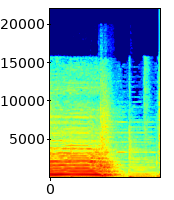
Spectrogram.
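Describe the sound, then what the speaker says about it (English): A cow lowing in a long, loud, close moo with a rich droning tone that fades out, followed by brief quieter breathy sounds. "Cows."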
